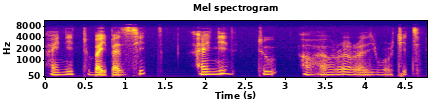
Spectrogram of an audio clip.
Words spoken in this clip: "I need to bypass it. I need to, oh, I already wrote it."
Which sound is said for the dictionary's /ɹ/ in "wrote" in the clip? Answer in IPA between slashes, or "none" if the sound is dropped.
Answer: /w/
